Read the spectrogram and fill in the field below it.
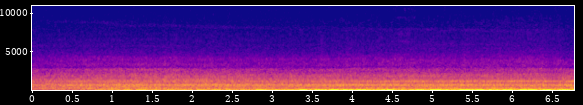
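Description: A diesel locomotive rumbles as it approaches, growing louder.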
